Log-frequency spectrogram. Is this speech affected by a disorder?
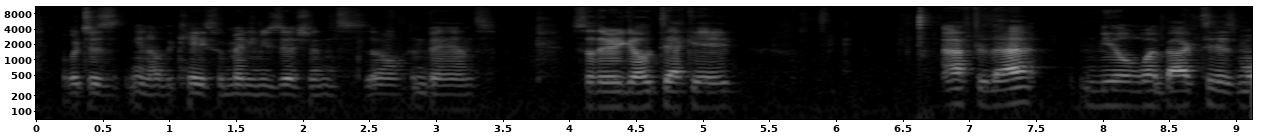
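No.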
